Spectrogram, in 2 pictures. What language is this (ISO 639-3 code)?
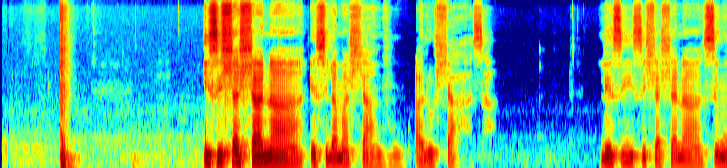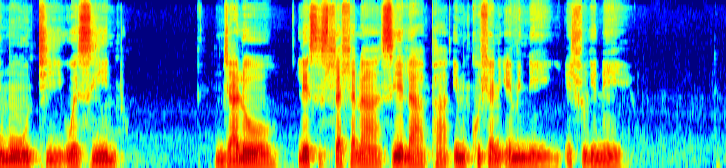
nde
